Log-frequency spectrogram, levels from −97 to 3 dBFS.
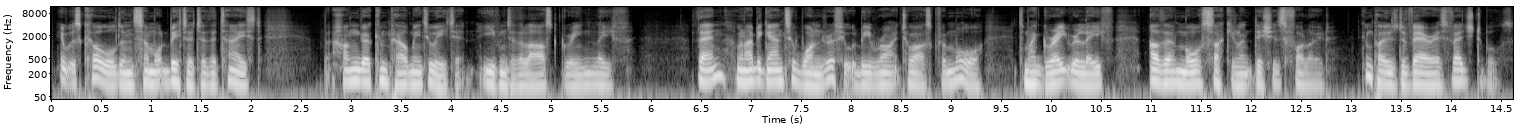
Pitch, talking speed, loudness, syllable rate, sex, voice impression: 110 Hz, 205 wpm, -17 LUFS, 6.0 syllables/s, male, masculine, adult-like, relaxed, soft, muffled, slightly raspy, cool, intellectual, sincere, friendly, lively, kind, slightly modest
